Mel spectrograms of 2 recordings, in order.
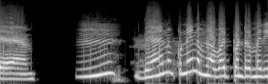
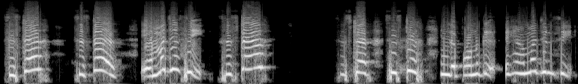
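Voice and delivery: urgent call; 6 semitones higher than usual. Acted. Calling nurse for an emergency.

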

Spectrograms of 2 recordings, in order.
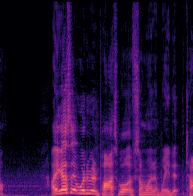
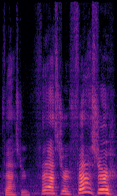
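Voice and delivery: urgent cheering; 6 semitones higher than usual. Real, not acted. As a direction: urge them on, building up. Urging a racer on.

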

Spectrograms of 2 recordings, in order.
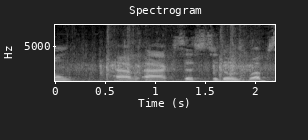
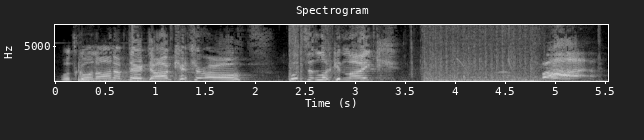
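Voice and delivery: excited yelling; 12 semitones higher, 5 dB louder than usual. Real, not acted. Panicked shouting during gunfight.

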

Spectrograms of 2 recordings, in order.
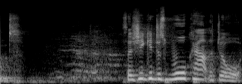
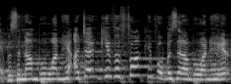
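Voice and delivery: ordinary delivery

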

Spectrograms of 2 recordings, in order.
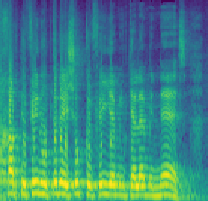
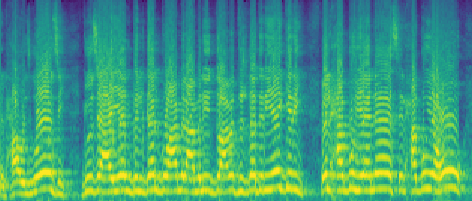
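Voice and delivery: high, loud panicked calls; frantic cry for help; 8 semitones higher, 4 dB louder than usual. Retold or imitated. Wife running out, calling neighbours to save husband, feigned panic. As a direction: shout for the neighbours to save him. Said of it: "والزوجه بتجري بتقول".

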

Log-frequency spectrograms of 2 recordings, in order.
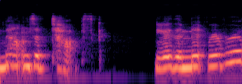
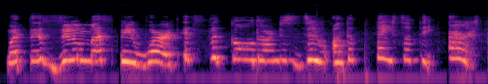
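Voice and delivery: cheering crowd; 8 semitones higher than usual. Acted. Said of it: "they'll all cheer".

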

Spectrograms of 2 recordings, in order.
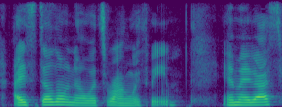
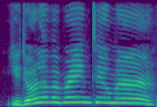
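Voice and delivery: excited good news; 11 semitones higher, 4 dB louder than usual. Acted. Mom wakes daughter with good news.

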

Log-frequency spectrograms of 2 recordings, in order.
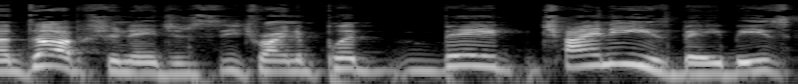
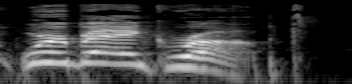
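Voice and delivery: panicked blurt; 7 semitones higher, 5 dB louder, slower than usual. Acted. Sudden panicked announcement.

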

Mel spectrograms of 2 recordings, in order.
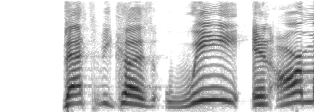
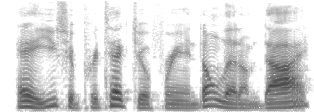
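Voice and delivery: low, hushed, coaxing devil; tempting Satan; 9 semitones lower, 10 dB quieter than usual. Retold or imitated. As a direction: slip the idea in softly, like a tempter.

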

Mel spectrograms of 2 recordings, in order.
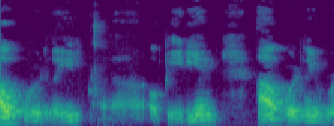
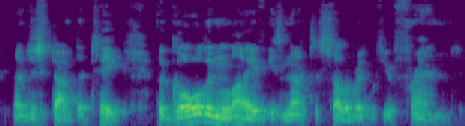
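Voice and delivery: ordinary talk, nothing marked

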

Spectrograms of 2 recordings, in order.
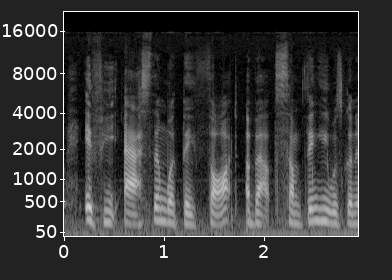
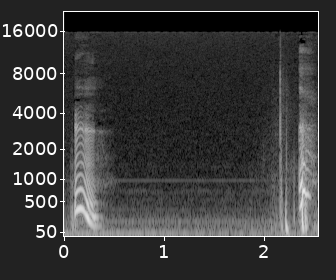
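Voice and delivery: mosquito hum; 11 semitones higher, 5 dB louder than usual. Acted. Mosquito buzzing in story.

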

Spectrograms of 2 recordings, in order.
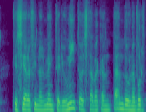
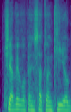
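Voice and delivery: usual speaking voice

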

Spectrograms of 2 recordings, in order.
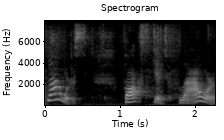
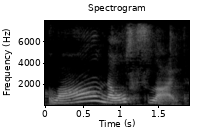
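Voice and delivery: slow, drawn out long; stretched out; much slower than usual. Acted. Child stretching word long.

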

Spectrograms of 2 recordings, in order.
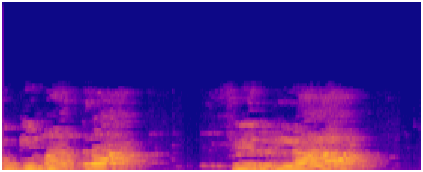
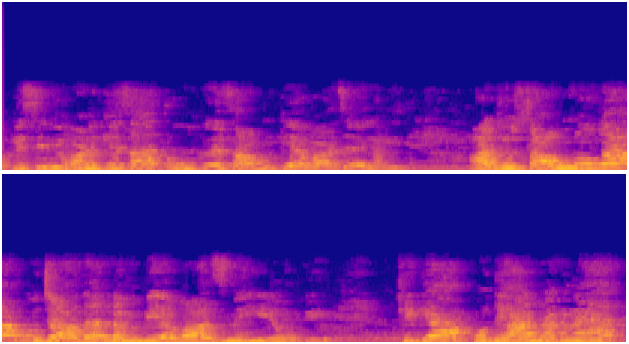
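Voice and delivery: normal talking voice

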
